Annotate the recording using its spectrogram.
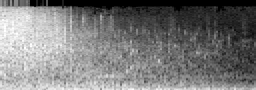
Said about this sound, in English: You smash into a wall.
